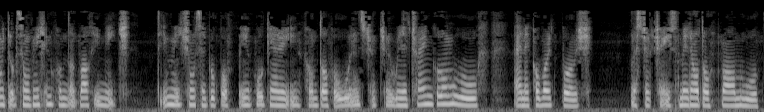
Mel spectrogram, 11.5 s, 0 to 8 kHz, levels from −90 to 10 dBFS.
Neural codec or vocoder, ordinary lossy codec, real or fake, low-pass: autoencoder, 22.05 kHz, a latent of 192 numbers a frame, VITS, trained on many speakers; MP3, 24 kbps; fake; 7.2 kHz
